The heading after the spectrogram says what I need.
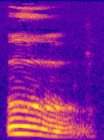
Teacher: this vowel sound is produced with a tongue near the top and back of the mouth and with the lips rounded into a small o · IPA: [u:]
